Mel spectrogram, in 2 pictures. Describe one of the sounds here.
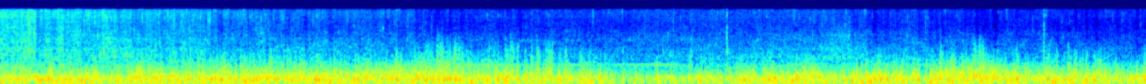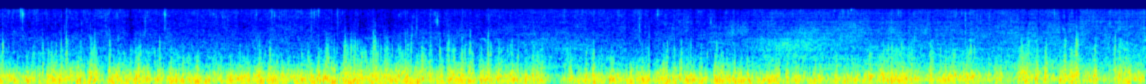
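Water sprays and splashes from a speeding boat's hull.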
